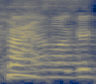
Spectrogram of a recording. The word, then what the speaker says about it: Cuyahoga: Cuyahoga, yes, right? You did. Yes, Cuyahoga County Animal Shelter.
